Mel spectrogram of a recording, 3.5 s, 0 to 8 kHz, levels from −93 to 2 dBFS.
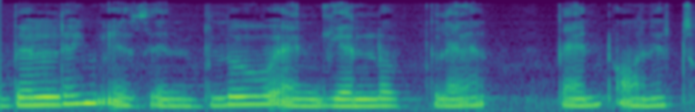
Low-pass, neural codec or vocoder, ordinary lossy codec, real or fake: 7.2 kHz; codec, 16 kHz, 8 kbps, FunCodec, trained on LibriTTS, 25 frames a second; none; fake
